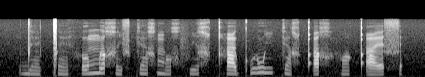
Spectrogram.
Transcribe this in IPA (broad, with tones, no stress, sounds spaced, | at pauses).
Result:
d ɛ̤˨˩˦ ǀ ɛ̤˨˩˦ h ʊ˩˥ m ɯ˦˨ χ i̤˨ s k ɛ̤˦˨ χ m ɔ̤˨ χ f i̤˨˩˦ χ qʰ ɛ˨˩˦ kʷʼ i̤˦ w i̤˦ k ɛ̤˨˩˦ χ qʼ ɯ˨ χ h ɔ̤˨ qʼ ɛ˨˩˦ s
